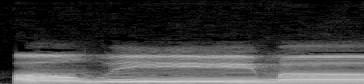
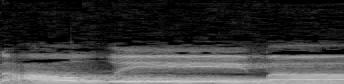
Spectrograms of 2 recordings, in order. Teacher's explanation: Mulkan idhar halqi, sempurnakan bunyi tanwin, terus masuk. Azima, dot makhrajnya di hujung lidah macam huruf zal juga, tapi cuma bunyinya besar, bunyinya tebal ya. Cuba kita dengarkan.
